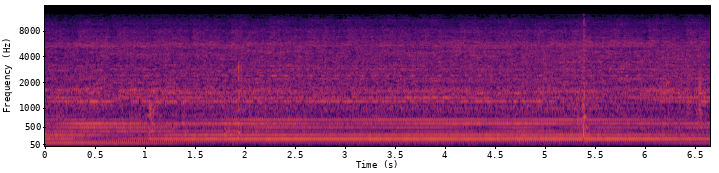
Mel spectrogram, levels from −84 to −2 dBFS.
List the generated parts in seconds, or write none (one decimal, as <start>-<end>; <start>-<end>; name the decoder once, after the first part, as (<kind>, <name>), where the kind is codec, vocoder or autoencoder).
none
